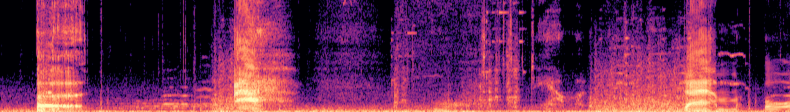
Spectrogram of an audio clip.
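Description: Several loud, drawn-out burps from a man called TJ come at intervals, mixed with voices talking.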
